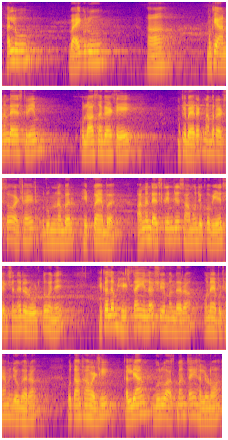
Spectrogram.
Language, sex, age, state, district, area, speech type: Sindhi, female, 60+, Rajasthan, Ajmer, urban, spontaneous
